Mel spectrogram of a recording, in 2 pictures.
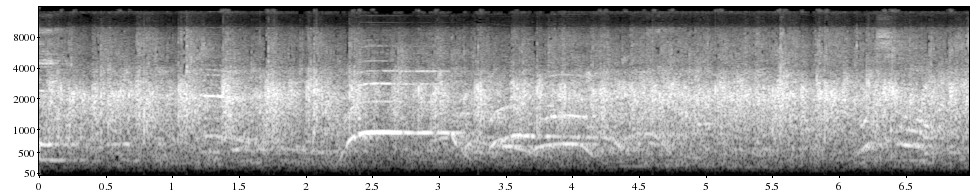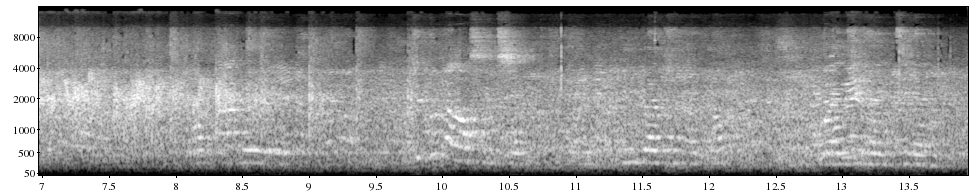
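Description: A young woman sings through a microphone, heard over loudspeakers.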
